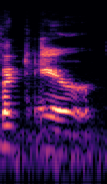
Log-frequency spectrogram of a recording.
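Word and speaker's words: Vaquer: Then why is he pronouncing it Vacare? Because Nikki Bella, and Now we're making fun of her? She spent like an hour with her pronouncing it before she went out there. And still pronounced it wrong? No, she pronounced it right. And everybody else has pronounced it wrong since she's been in WWE, supposedly.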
